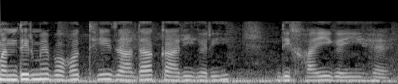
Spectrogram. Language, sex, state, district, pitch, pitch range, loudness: Hindi, female, Uttar Pradesh, Budaun, 190 Hz, 175-215 Hz, -17 LUFS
